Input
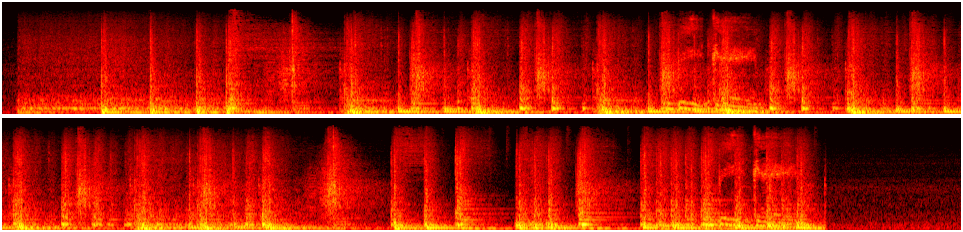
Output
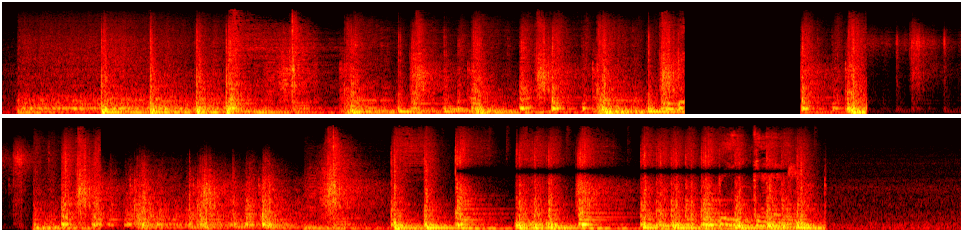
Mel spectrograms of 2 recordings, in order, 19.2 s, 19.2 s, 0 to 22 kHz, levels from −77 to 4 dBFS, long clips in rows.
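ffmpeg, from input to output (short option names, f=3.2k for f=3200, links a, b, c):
-filter_complex "[0:a]asplit=3[a][b][c];[a]afade=t=out:st=3.15:d=0.02[d];[b]flanger=delay=16:depth=2.3:speed=2.6,afade=t=in:st=3.15:d=0.02,afade=t=out:st=5.36:d=0.02[e];[c]afade=t=in:st=5.36:d=0.02[f];[d][e][f]amix=inputs=3:normalize=0,asettb=1/sr,asplit=3[g][h][i];[g]atrim=end=8.644[j];[h]atrim=start=8.64:end=9.9,asetpts=PTS-STARTPTS,afade=t=in:d=0.004:c=qsin,afade=t=out:st=1.256:d=0.004:c=qsin,bandpass=f=4.9k:t=q:w=2.1[k];[i]atrim=start=9.896[l];[j][k]acrossfade=d=0.004:c1=hsin:c2=qsin[m];[m][l]acrossfade=d=0.004:c1=qsin:c2=hsin,asettb=1/sr,asplit=3[n][o][p];[n]atrim=end=10.574[q];[o]atrim=start=10.57:end=12.61,asetpts=PTS-STARTPTS,afade=t=in:d=0.004:c=qsin,afade=t=out:st=2.036:d=0.004:c=qsin,highpass=180,lowpass=2.4k[r];[p]atrim=start=12.606[s];[q][r]acrossfade=d=0.004:c1=hsin:c2=qsin[t];[t][s]acrossfade=d=0.004:c1=qsin:c2=hsin,asettb=1/sr,asplit=3[u][v][w];[u]atrim=end=14.124[x];[v]atrim=start=14.12:end=17.45,asetpts=PTS-STARTPTS,afade=t=in:d=0.004:c=qsin,afade=t=out:st=3.326:d=0.004:c=qsin,asuperstop=centerf=3100:order=4:qfactor=2[y];[w]atrim=start=17.446[z];[x][y]acrossfade=d=0.004:c1=hsin:c2=qsin[aa];[aa][z]acrossfade=d=0.004:c1=qsin:c2=hsin,asplit=3[ab][ac][ad];[ab]atrim=end=6.82,asetpts=PTS-STARTPTS,afade=t=out:st=6.816:d=0.004:c=hsin[ae];[ac]atrim=start=6.82:end=7.98,asetpts=PTS-STARTPTS,volume=0[af];[ad]atrim=start=7.98,asetpts=PTS-STARTPTS,afade=t=in:d=0.004:c=hsin[ag];[ae][af][ag]concat=n=3:v=0:a=1"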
